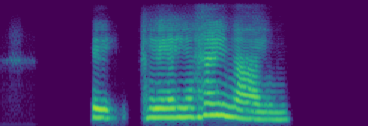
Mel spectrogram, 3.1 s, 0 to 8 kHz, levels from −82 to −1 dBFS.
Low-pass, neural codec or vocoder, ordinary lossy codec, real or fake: 7.2 kHz; codec, 16 kHz, 0.5 kbps, FreqCodec, smaller model; none; fake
